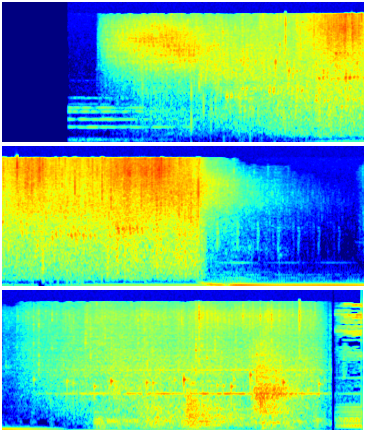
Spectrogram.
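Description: Intro sound design: a short cluster of tones, then a hissing noise swell that builds for about five seconds. A deep bass hit lands about six seconds in and holds for about two seconds. A second hiss with glittery ticks rises near the end.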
